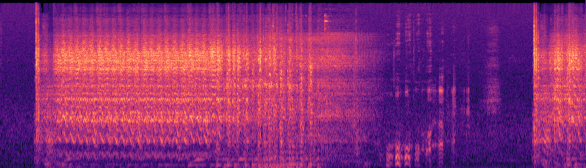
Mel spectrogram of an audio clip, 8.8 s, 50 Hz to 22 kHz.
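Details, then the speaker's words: 280Z on a revival project during ignition-system troubleshooting, throttle jammed open: about five seconds of hard cranking with ragged catches and a few weak bursts that never keep it running; cranking, no start. It later fires once fuel is added. "Oh, that is so close. Alright, let's get some starting fluid, not starting fluid, let's get some fuel, actual fuel in the thing."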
